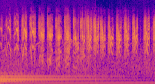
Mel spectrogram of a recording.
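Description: A sanderling, a sandpiper, gives a rapid, steady series of short, sharp chirping calls, about six per second, clear, over a faint low background hum.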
